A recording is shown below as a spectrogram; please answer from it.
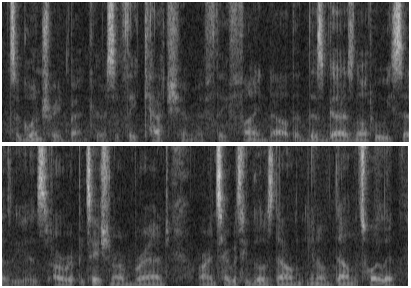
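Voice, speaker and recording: A middle-aged man with a strikingly deep, gravelly voice tells his story as an interview guest. He talks fast and animated, acting out who said what and sprinkling in fillers and repeated words. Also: slight background noise. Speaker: interview guest, business strategist and motivational speaker. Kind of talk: telling a personal story in an interview.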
